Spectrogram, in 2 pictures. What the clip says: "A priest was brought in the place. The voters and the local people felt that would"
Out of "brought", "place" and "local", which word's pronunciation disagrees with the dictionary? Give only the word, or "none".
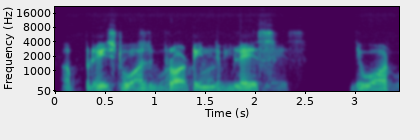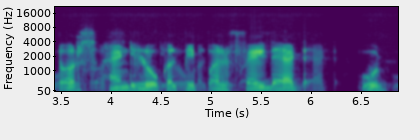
place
